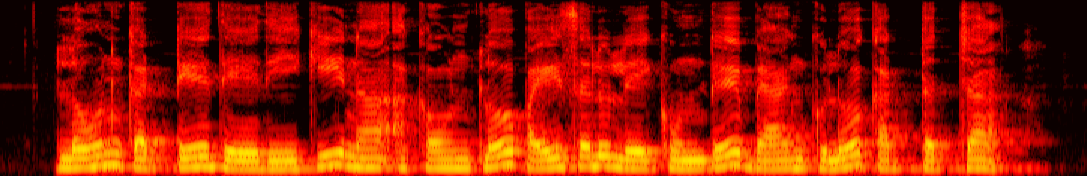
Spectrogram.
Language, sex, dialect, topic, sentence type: Telugu, male, Telangana, banking, question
